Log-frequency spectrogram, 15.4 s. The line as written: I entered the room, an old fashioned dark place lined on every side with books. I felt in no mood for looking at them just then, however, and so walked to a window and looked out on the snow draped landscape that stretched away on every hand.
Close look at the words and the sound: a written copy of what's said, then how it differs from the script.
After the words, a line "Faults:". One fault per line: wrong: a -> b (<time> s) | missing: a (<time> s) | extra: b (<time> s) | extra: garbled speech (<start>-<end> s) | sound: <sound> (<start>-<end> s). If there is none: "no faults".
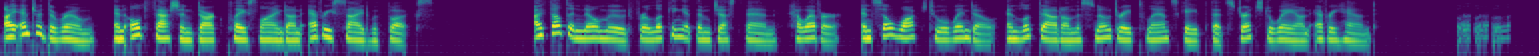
I entered the room, an old fashioned dark place lined on every side with books. I felt in no mood for looking at them just then, however, and so walked to a window and looked out on the snow draped landscape that stretched away on every hand.
Faults:
sound: laugh (14.5-15.1 s)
